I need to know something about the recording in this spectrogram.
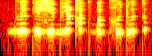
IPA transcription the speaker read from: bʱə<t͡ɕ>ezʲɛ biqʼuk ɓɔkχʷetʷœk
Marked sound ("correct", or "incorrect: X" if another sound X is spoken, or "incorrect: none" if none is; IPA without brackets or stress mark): incorrect: k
